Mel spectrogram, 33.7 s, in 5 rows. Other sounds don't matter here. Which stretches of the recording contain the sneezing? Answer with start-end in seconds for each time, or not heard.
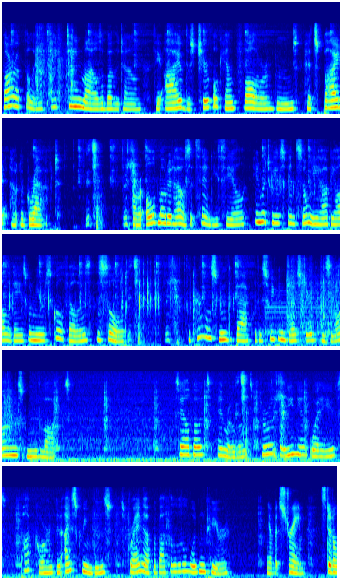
8.4-9.6, 16.0-17.1, 24.9-26.1.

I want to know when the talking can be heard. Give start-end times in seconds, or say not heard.
0.0-7.9, 9.2-16.1, 17.2-21.8, 23.8-31.7, 32.3-33.6.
